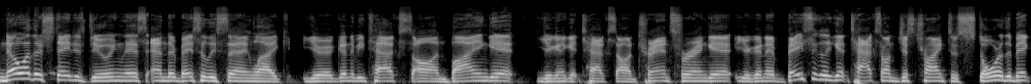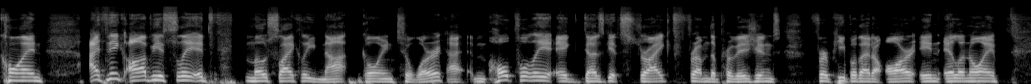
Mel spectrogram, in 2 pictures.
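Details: Adult male speaker; Normal speech.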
